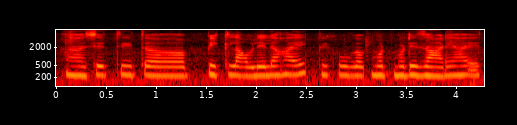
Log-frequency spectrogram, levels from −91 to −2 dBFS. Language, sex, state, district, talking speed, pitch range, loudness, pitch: Marathi, female, Maharashtra, Solapur, 155 wpm, 225-240 Hz, -44 LUFS, 235 Hz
